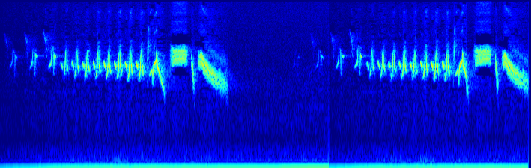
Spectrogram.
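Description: A crested bunting gives a quick run of bright, even notes, then a higher buzzy note and a falling slur, twice. A low murmur runs underneath.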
